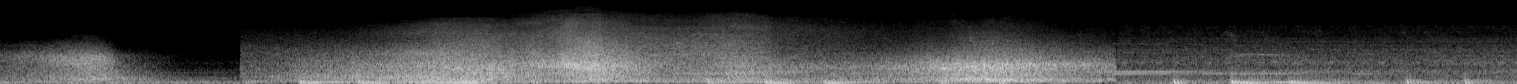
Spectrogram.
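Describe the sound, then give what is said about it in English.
A car drives across a bridge, its road noise and passing traffic rising and fading in broad, rushing whooshes, with a steady rumble throughout. “He drives across a bridge.”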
